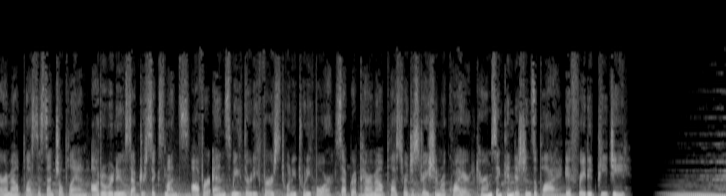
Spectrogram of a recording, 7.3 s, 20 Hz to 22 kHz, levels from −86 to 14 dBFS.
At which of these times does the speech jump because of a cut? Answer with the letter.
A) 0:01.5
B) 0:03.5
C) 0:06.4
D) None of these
C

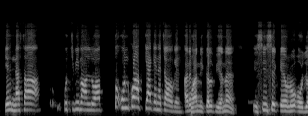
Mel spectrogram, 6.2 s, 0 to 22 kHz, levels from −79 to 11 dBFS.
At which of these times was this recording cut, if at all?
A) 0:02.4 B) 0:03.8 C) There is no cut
B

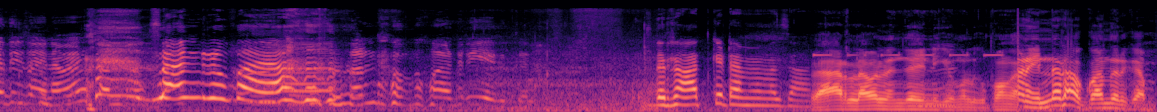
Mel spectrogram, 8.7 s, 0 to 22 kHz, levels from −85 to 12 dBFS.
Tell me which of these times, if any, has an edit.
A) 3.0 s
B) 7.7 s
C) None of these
B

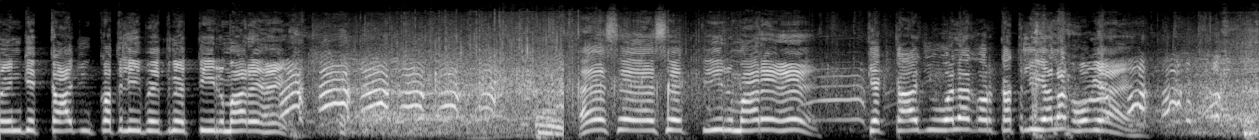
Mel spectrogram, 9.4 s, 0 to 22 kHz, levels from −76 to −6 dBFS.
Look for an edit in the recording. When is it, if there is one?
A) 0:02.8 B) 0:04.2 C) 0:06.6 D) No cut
B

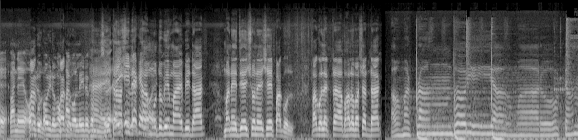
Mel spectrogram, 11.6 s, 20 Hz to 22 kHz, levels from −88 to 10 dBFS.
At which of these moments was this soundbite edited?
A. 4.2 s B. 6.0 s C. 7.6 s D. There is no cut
C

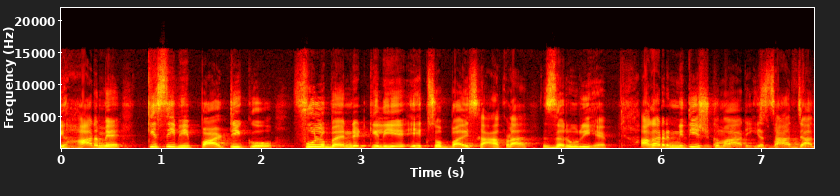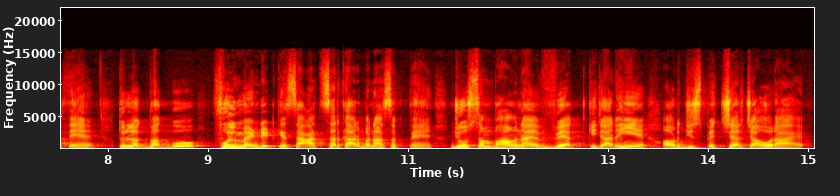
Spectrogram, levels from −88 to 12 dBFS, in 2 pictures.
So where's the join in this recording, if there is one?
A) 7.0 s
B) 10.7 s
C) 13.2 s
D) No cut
A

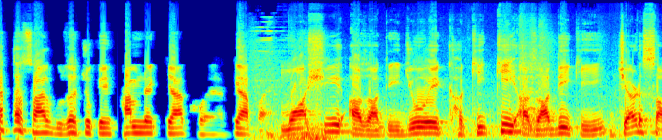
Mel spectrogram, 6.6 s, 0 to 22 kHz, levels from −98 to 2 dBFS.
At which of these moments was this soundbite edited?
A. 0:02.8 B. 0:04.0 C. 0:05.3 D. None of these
A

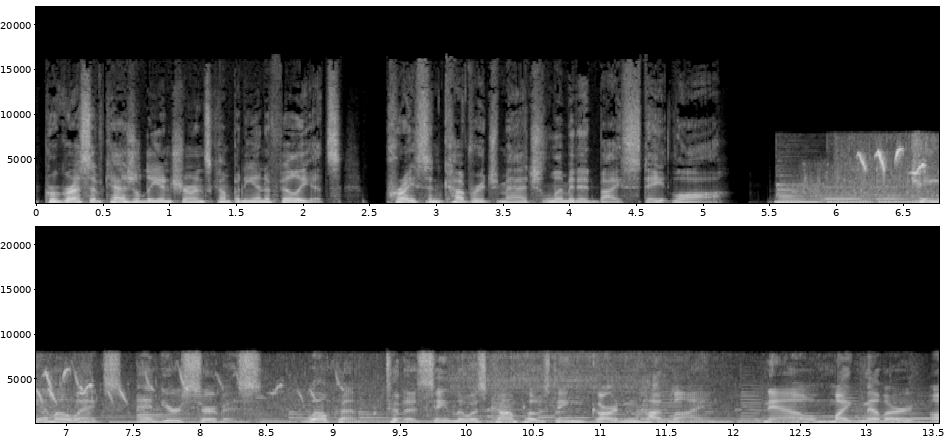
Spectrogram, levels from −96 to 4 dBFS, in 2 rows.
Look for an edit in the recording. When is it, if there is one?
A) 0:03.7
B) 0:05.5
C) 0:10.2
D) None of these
B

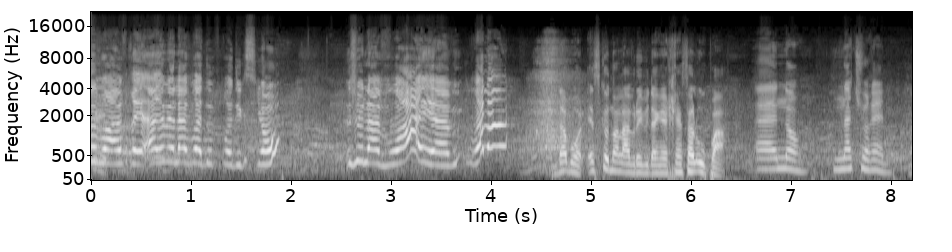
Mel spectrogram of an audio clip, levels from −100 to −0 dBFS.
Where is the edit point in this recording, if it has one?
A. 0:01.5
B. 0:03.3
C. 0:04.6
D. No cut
C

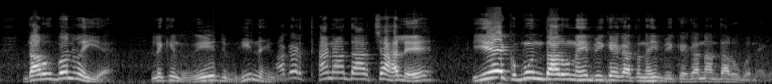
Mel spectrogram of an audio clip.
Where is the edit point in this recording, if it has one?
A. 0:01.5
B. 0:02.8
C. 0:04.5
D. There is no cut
B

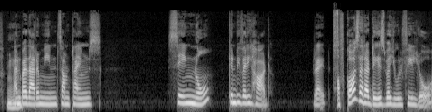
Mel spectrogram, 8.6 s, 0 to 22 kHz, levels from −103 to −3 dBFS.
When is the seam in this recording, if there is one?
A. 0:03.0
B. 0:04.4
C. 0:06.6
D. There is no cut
C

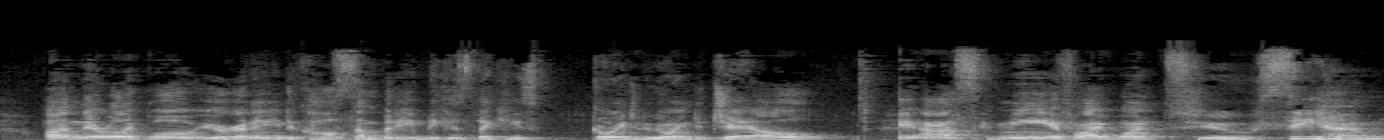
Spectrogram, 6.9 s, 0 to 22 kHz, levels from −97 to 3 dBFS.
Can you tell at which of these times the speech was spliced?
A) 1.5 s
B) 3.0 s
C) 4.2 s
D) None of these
C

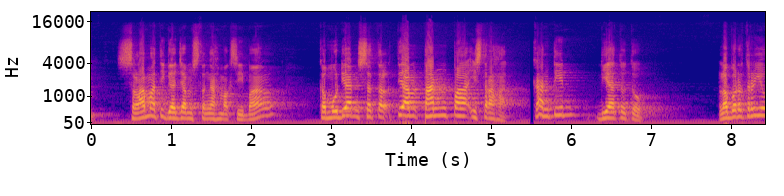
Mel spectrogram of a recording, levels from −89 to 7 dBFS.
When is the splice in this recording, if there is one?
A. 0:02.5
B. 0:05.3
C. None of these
B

